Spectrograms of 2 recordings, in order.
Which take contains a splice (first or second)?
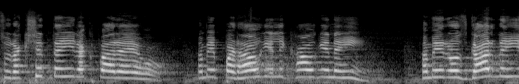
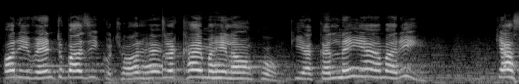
second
